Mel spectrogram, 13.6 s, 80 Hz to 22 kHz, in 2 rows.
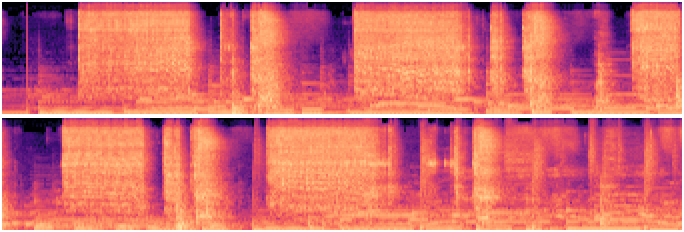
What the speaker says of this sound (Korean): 이것도 6에 32 피스로 결합을 하겠습니다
